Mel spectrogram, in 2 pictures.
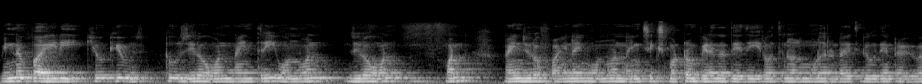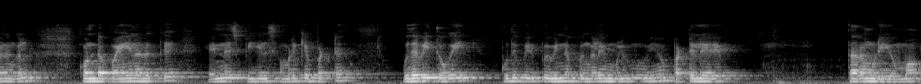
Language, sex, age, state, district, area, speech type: Tamil, male, 18-30, Tamil Nadu, Dharmapuri, rural, read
